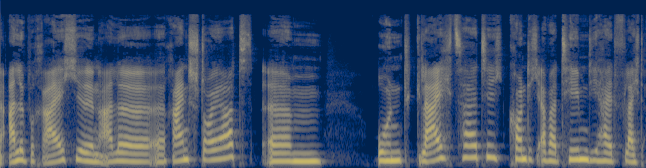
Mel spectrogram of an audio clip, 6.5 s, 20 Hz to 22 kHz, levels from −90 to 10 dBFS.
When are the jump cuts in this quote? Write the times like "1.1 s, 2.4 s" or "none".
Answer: 1.6 s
